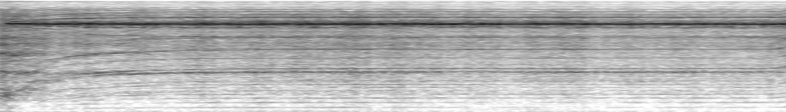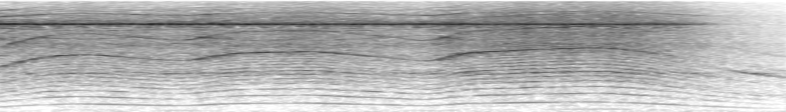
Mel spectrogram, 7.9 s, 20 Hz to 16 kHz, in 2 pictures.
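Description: Electric motors of a model B-24 Liberator plane spinning up to about a third throttle, a steady high-pitched whine that rises and wavers in pitch, loud and close, running alone before tapering off at the end.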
